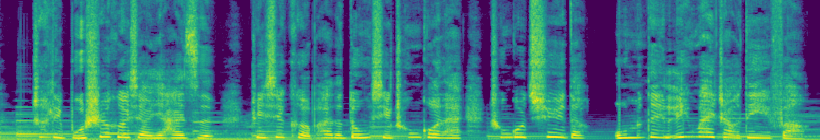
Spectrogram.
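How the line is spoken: Breathless. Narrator (Chinese): 他喘了一会儿，才说

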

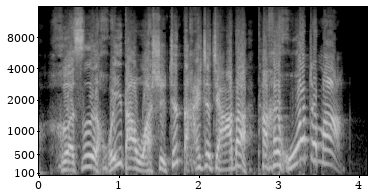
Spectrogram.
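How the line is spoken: Near shriek. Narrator (Chinese): 他几乎尖声喊道

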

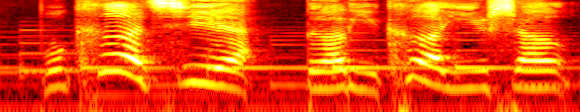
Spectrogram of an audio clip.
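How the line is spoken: Laughing, in unison. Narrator (Chinese): 他们四个都笑了，一起说道

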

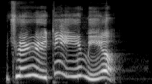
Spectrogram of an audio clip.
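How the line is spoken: Loud reading aloud. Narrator (Chinese): 秦小楼已经大声念了出来

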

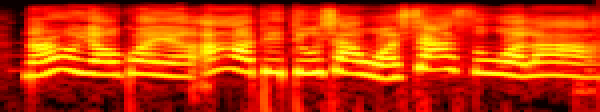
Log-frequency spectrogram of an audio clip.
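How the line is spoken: Frightened yelling while running. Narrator (Chinese): 狐狸也嗷的一声跟在后面跑，边跑边叫

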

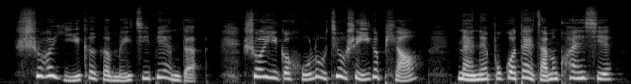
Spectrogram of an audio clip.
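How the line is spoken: Laughing. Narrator (Chinese): 银蝶笑道

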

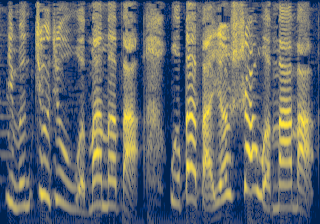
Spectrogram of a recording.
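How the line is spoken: Child crying, pleading. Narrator (Chinese): 我就哭着，就说

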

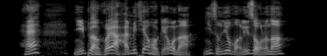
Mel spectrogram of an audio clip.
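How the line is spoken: Calling out. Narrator (Chinese): 工作人员还喊住了他

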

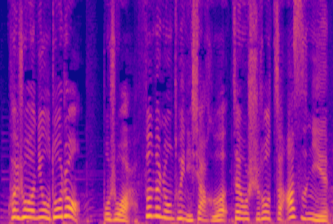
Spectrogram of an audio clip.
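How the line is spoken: Shouting. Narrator (Chinese): 曹冲 对大象喊

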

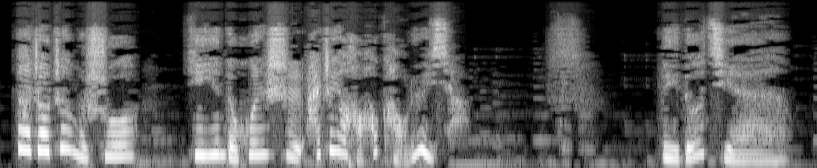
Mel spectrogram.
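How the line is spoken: Sighing. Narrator (Chinese): 崔氏……忍不住叹道

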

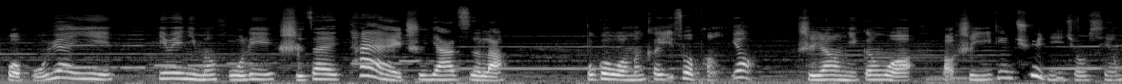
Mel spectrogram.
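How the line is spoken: Slow. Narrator (Chinese): 他慢慢的说

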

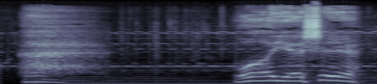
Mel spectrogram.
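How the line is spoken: Sad sighing. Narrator (Chinese): 郑天明此时也是有些伤感，他叹了口气道

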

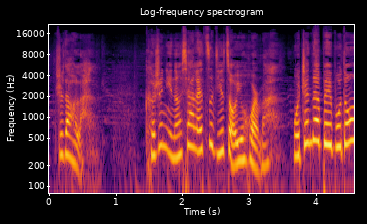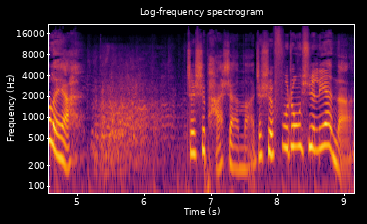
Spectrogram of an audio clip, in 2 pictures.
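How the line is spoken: Breathless, panting. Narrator (Chinese): 郭大侠气喘吁吁地说

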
